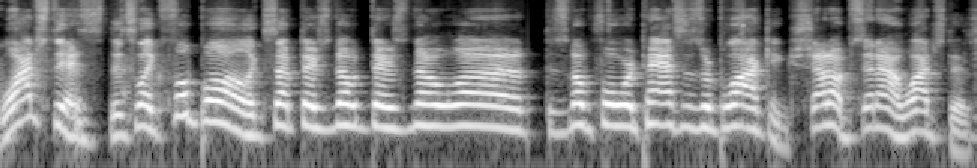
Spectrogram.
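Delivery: put-on high drunken yell. Describing his job getting bar patrons to watch rugby league: imitating drunk guy yelling. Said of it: "I'm the drunk guy at the bar yelling".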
